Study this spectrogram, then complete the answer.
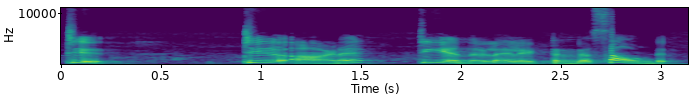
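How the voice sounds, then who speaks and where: A woman teaching English letter sounds, asking questions and answering them herself, repeating example words slowly. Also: fairly high pitch, animated. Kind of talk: phonics lesson.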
